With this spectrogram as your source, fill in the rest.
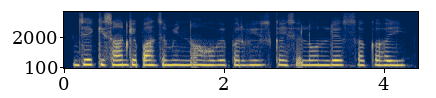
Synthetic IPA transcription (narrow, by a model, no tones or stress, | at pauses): d͡ʒekɪsaːnkepaːsd͡ʒəmiːnːəɦoʋepəɾbʱikəɪseloːnlesəkɦəi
